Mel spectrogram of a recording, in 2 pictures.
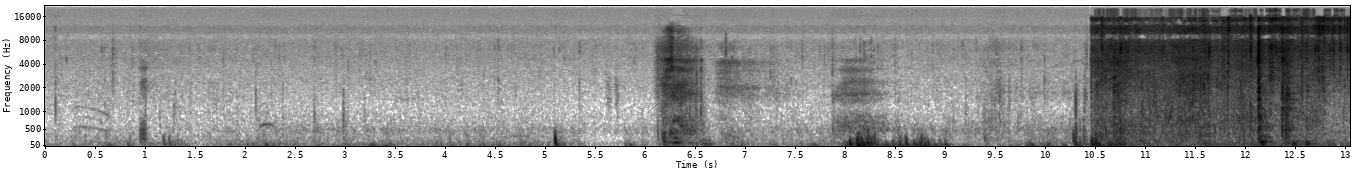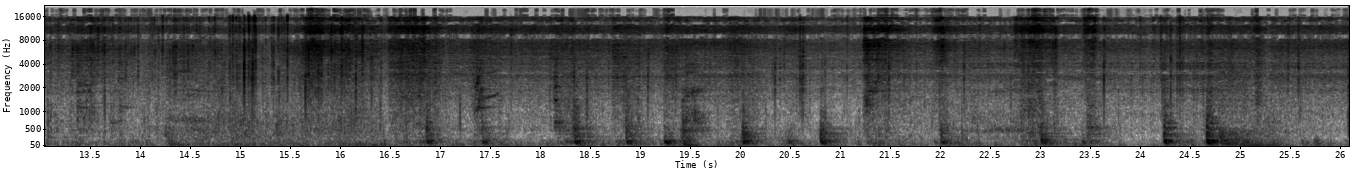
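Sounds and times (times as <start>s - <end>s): rustling: 10.5s - 26.0s.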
